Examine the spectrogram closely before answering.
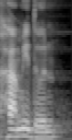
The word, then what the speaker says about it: Hamidun: Nama dia itu adalah Hamidun, tapi kita membacanya dengan waqaf, dengan diwaqafkan, sehingga huruf yang terakhir dibaca dengan sukun.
